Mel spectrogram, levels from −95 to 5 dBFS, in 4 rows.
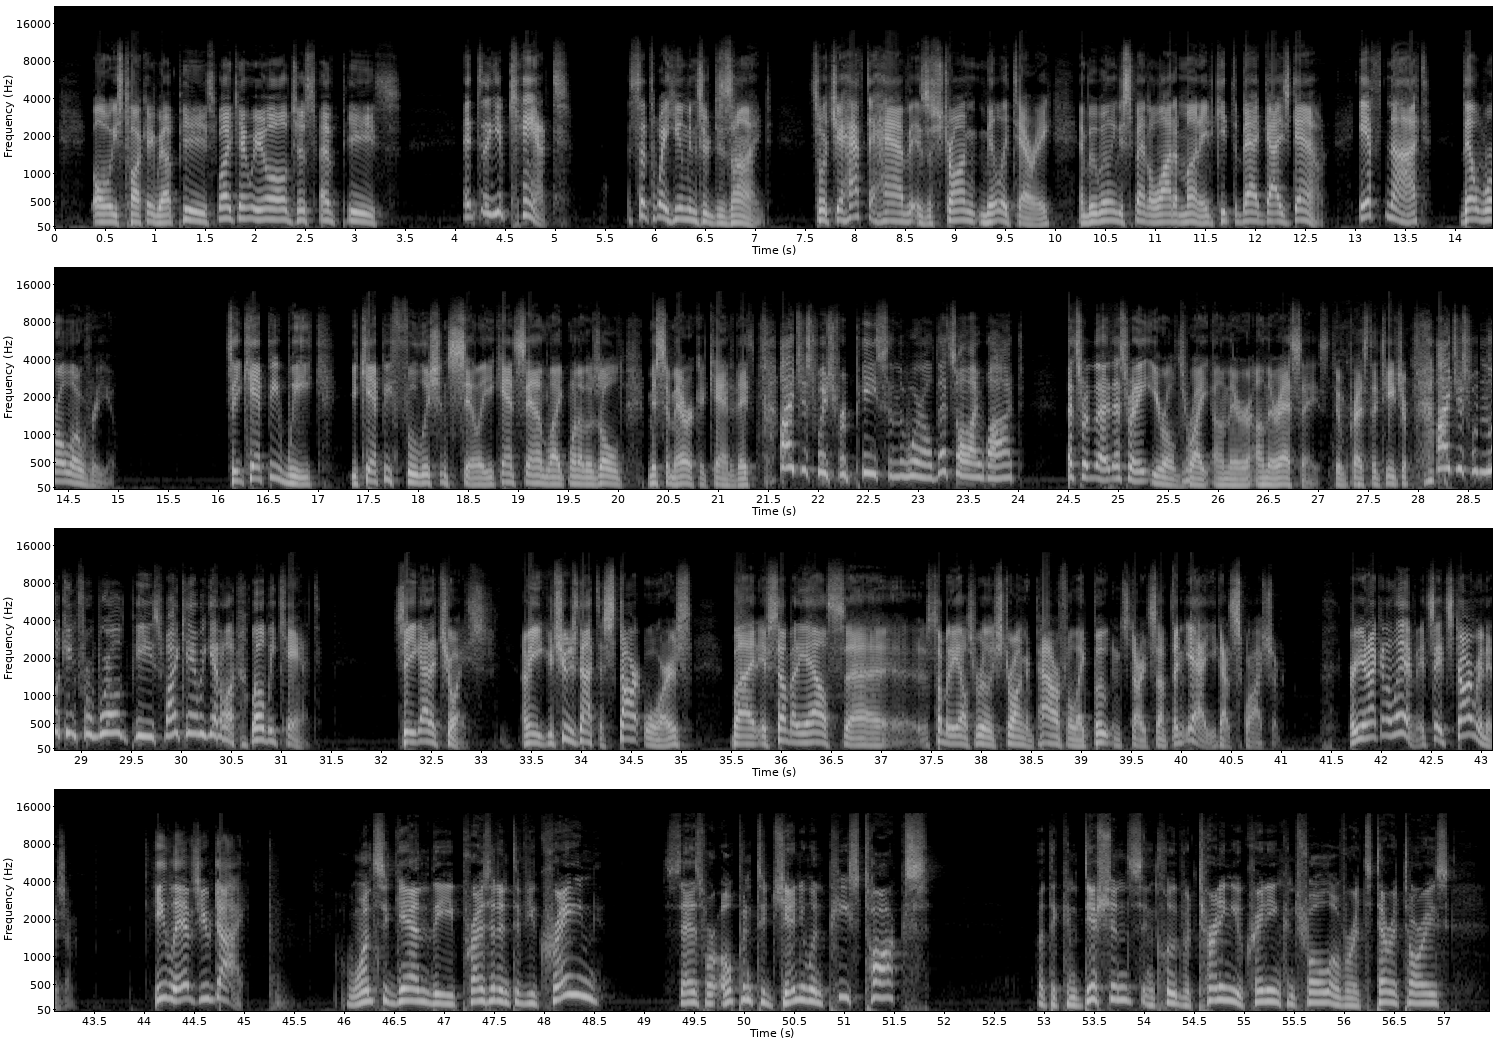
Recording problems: none

